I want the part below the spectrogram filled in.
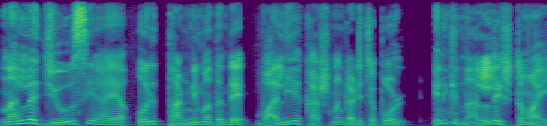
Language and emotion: Malayalam, happy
